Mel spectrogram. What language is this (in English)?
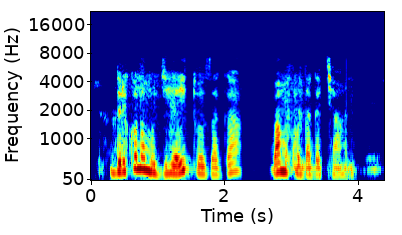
Kinyarwanda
